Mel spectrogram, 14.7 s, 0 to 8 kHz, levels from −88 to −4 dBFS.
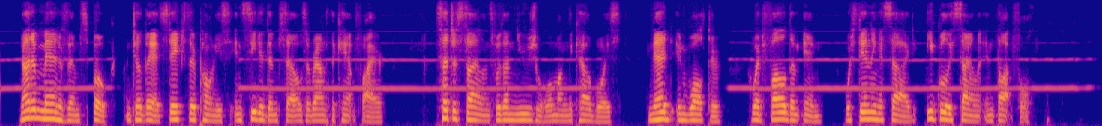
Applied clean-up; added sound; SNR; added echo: none; Wind instrument, woodwind instrument; 20 dB; none.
